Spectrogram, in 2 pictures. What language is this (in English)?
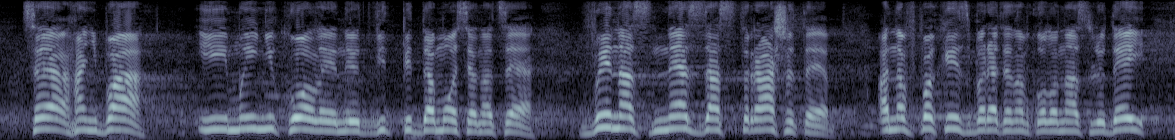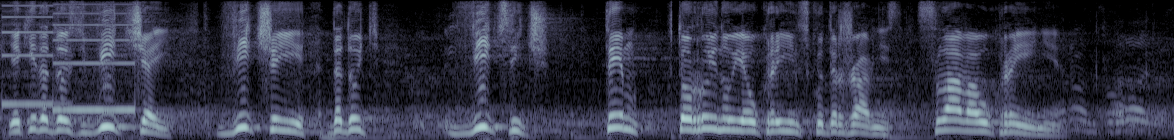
Ukrainian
